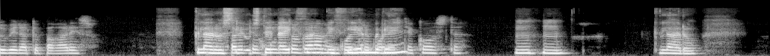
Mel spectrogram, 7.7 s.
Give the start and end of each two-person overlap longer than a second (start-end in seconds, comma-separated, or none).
2.0-4.1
